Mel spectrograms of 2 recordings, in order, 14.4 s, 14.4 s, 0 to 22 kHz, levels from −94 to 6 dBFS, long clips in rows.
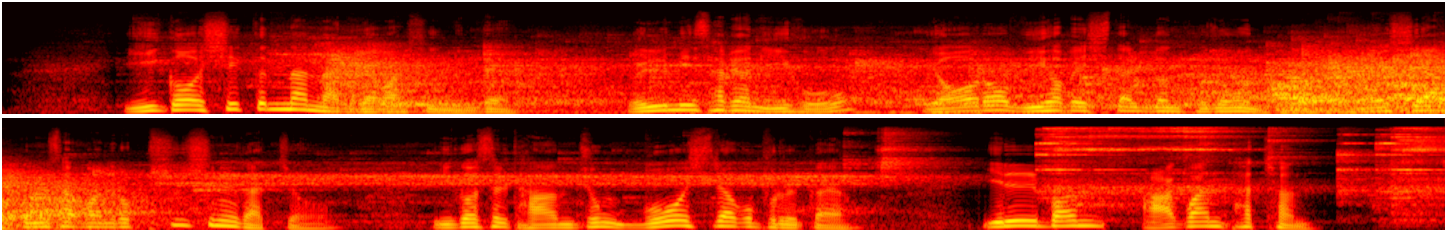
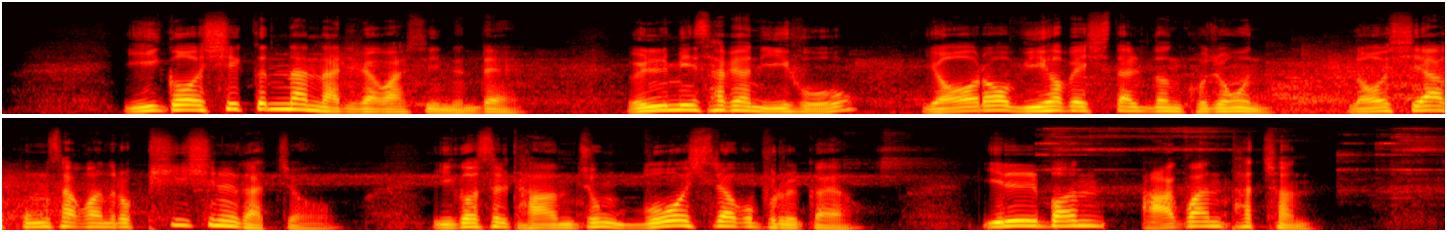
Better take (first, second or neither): second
